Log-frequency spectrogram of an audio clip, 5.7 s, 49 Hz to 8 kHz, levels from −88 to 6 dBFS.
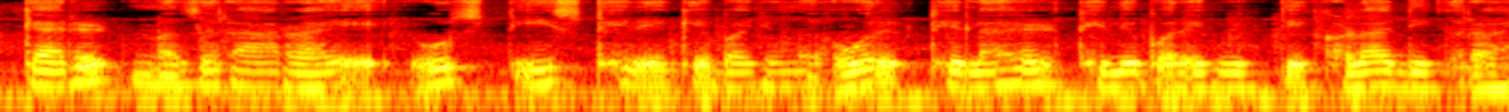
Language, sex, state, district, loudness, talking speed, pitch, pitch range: Hindi, male, Chhattisgarh, Kabirdham, -16 LUFS, 255 wpm, 150 Hz, 150-160 Hz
